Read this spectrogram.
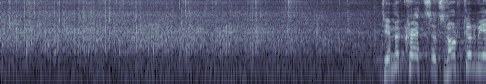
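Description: A large crowd applauds and cheers in a big hall.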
